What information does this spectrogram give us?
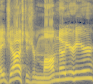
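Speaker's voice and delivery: loud, high jeering heckling shout. Retelling what a crowd member yelled during wrestling: imitating a fan shouting. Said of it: "a fan shout".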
